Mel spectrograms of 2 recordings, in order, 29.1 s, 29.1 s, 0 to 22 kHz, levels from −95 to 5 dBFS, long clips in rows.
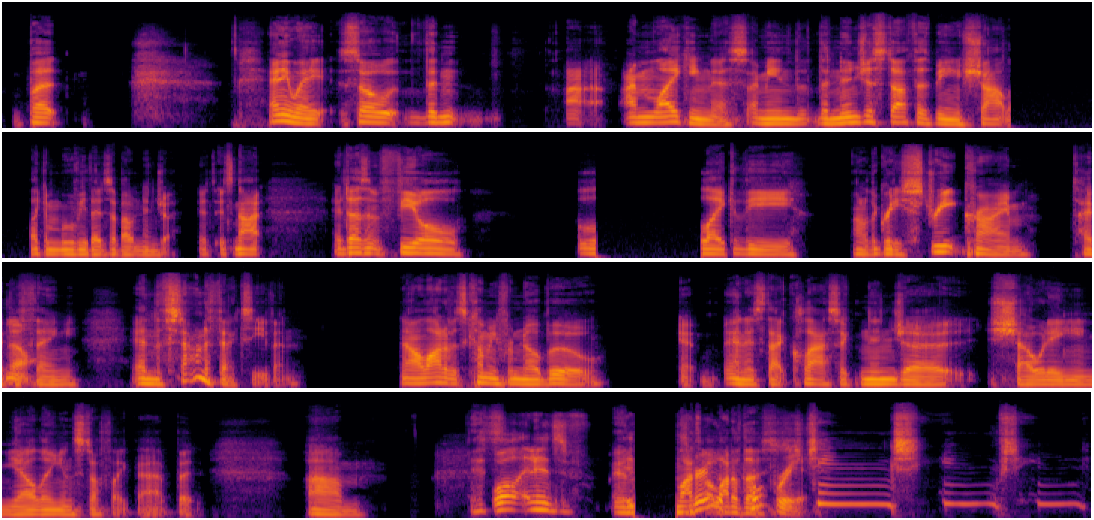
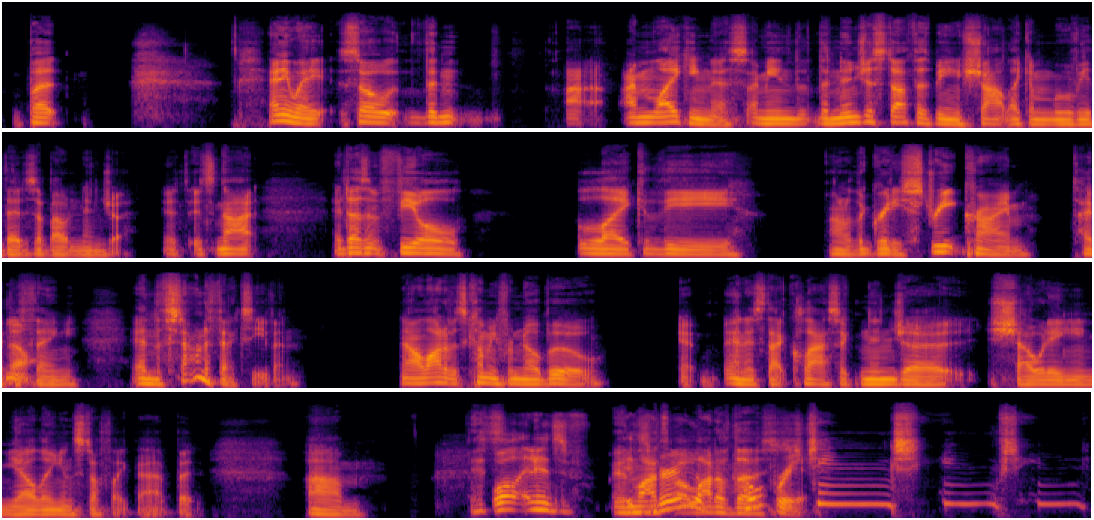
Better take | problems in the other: second | audio freezing; at 6.5 s for 0.5 s, at 11 s for 0.5 s and at 26 s

